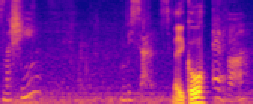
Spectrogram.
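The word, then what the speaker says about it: Ewa: Eva is spelled E-W-A, not E-V-E.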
